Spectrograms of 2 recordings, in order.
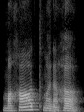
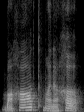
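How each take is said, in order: Both takes have the same delivery.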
